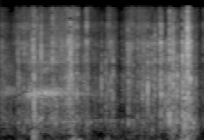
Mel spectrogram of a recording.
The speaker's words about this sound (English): Paper.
